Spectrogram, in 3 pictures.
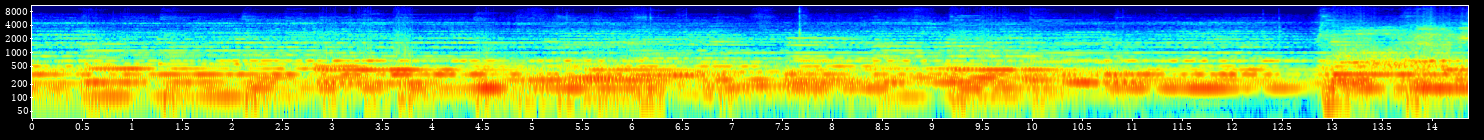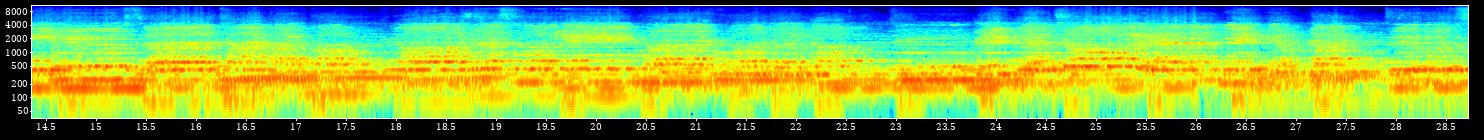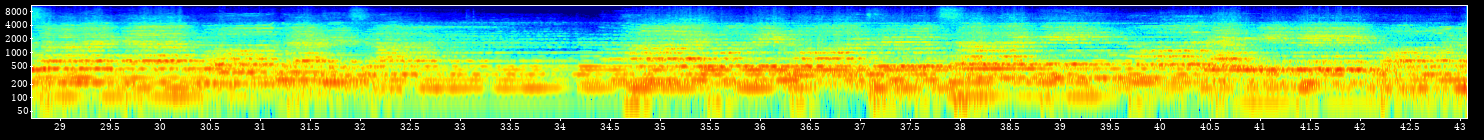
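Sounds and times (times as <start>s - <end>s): congregation singing a hymn: 0.0s - 43.0s
organ accompaniment: 0.0s - 43.0s.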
